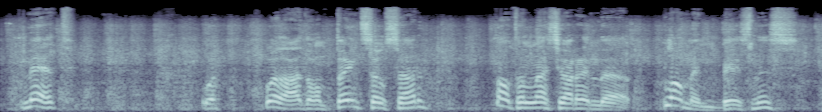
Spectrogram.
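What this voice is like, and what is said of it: Put-on accent. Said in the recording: “The words, the accent, just seemed to come by themselves.”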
